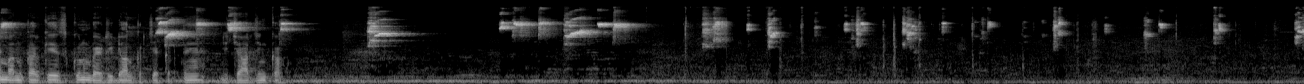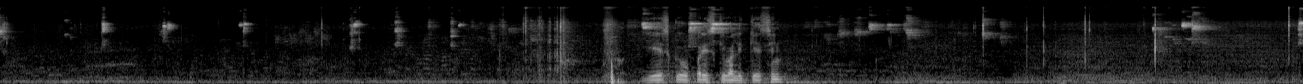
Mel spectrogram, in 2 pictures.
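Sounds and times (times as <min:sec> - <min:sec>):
steady low hum: 0:00.0 - 0:18.2
small bird chirping: 0:01.2 - 0:23.4, 0:24.4 - 0:26.0.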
